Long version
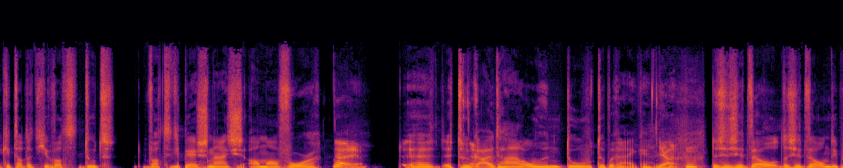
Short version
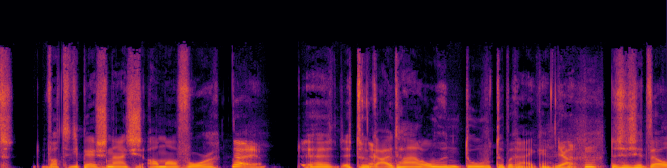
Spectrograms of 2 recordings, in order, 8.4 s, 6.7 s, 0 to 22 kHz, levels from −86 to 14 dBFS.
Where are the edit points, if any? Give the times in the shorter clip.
none

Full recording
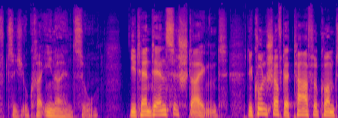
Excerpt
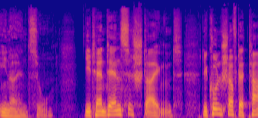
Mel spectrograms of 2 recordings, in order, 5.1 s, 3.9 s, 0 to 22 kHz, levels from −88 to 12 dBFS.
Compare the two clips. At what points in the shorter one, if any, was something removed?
none

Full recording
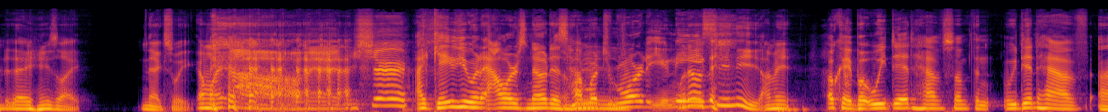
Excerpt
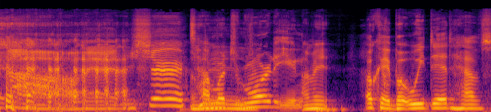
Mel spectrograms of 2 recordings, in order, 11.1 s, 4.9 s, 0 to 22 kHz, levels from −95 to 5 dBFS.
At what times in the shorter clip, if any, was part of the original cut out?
0:01.9
0:03.0

